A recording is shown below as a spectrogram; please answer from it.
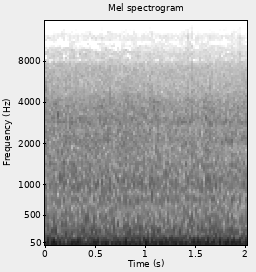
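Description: Road traffic: cars and trucks passing on the road, a steady low rumble.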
